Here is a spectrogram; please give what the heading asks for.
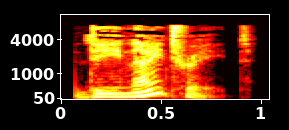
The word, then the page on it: denitrate: British English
